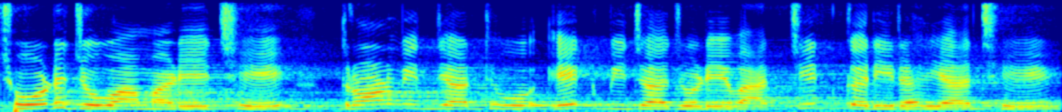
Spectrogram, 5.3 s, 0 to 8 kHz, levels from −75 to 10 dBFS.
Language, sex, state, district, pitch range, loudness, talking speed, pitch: Gujarati, female, Gujarat, Valsad, 230-265 Hz, -14 LUFS, 135 wpm, 240 Hz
